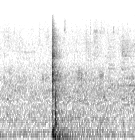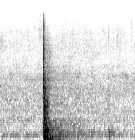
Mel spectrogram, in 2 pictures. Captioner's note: cane thumping echoes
